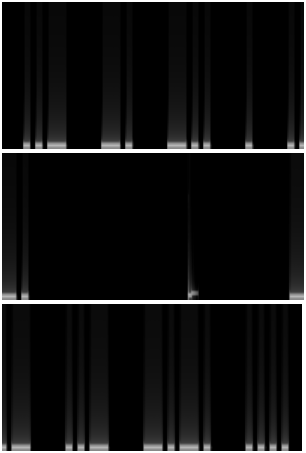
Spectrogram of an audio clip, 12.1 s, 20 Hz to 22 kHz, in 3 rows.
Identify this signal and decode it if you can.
Morse code, heard as a keyed tone, about 15 wpm, spaced as for 11 wpm, 700 Hz. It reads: UNDER MUCH
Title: 2x Character Spacing - Top 300 Words - 15wpm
